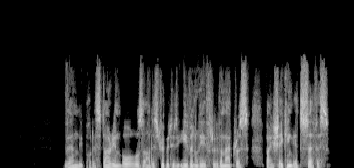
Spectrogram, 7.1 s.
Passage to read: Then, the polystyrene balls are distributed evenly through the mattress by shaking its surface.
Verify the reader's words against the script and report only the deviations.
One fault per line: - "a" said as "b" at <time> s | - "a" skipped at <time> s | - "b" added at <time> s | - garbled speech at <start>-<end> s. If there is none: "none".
none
